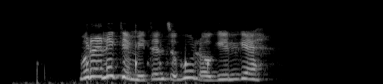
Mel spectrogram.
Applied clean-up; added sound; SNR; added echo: neural mask model Resemble Enhance denoiser.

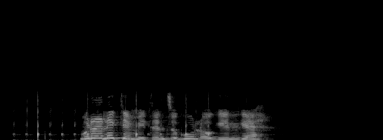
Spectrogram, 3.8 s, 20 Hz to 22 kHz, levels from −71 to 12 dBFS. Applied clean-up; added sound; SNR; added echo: none; Rattle; 10 dB; none.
